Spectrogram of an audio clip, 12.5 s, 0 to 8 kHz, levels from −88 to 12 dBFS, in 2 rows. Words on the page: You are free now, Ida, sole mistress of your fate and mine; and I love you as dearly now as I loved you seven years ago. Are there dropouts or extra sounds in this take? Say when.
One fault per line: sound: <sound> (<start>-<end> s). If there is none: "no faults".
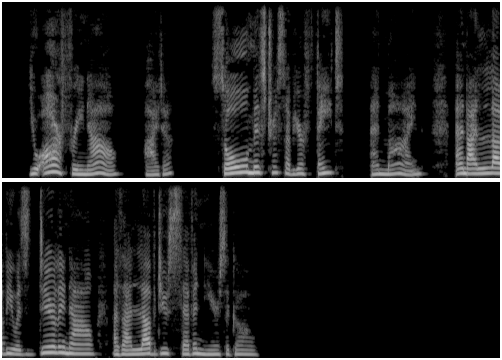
no faults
